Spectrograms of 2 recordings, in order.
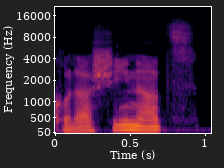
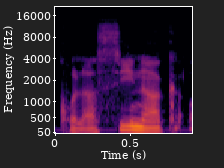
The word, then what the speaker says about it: Kolašinac: Einer der Bundesliga-Legionäre ist Sead Kolašinac, in Deutschland meist Kolasinac ausgesprochen, von Schalke 04.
